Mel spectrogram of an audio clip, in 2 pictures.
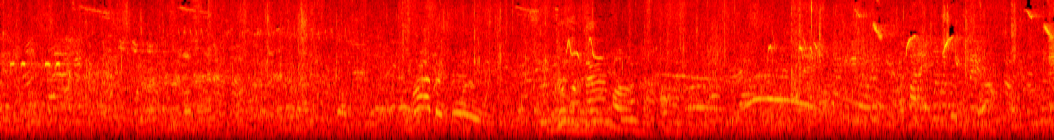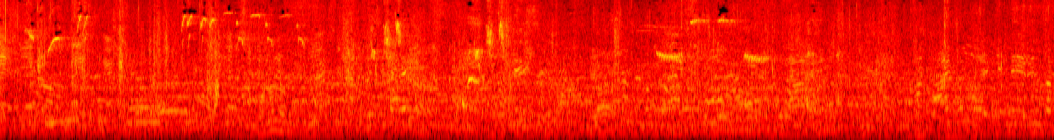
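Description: Footsteps shuffle on gravel.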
